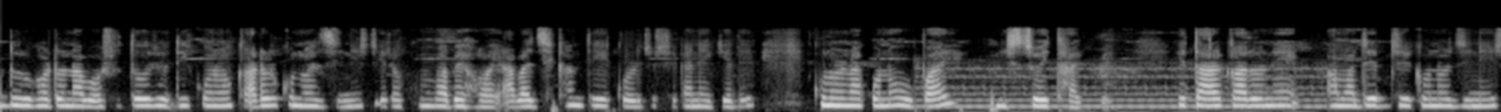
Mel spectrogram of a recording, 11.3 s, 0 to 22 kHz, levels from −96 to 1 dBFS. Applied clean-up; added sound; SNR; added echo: none; Organ; 15 dB; none.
